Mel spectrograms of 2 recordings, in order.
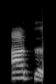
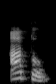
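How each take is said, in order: First: "At" con ta fina, sin rebote; "At" con sonrisa, ta delgada y suelta; thin ta. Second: "ato" con ta gruesa, boca redonda y rebote; "ato" redondeando labios y rebotando; thick bounced ta. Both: Shown as a demonstration. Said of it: "listen to the difference between the two sounds".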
